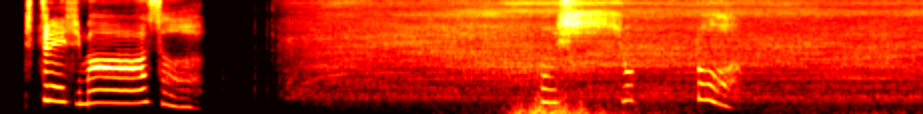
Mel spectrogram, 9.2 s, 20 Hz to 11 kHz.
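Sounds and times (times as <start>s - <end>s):
speech: 0.2s - 2.1s, 5.5s - 6.5s
hair dryer drying someone's hair after a bath: 2.7s - 9.2s.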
